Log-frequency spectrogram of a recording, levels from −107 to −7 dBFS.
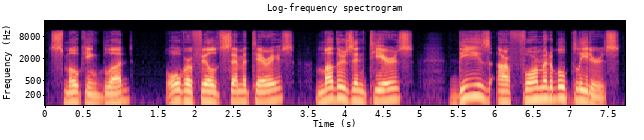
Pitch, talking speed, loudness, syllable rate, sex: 135 Hz, 85 wpm, -18 LUFS, 3.9 syllables/s, male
